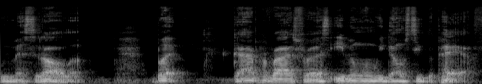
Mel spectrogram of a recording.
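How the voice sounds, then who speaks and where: A man speaks with vocal fry at a very deep, low pitch. His intonation stays fairly even. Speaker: life coach hosting a livestream. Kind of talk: motivational livestream talk. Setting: live stream. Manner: fast.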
